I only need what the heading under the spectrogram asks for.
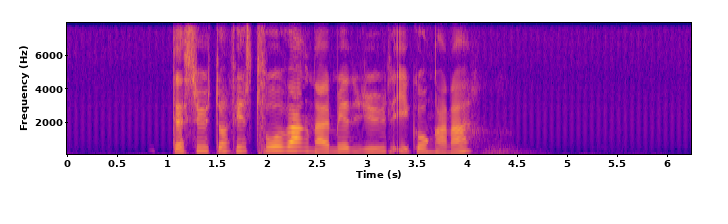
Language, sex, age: Swedish, female, 38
